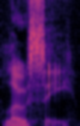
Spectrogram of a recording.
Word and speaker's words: Losey: Damned, directed by Joseph Losey. You know, seeing his name, I wasn't sure if it was Losey. So it's like you lose.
